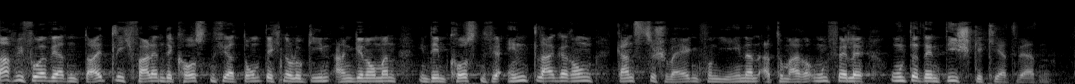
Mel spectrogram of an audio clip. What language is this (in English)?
German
